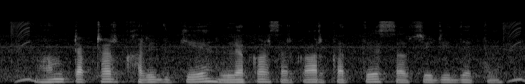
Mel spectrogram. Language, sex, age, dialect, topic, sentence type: Maithili, male, 18-24, Eastern / Thethi, agriculture, question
